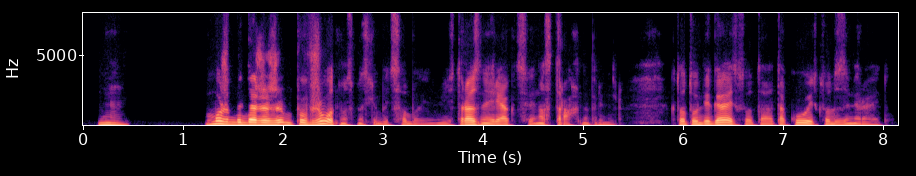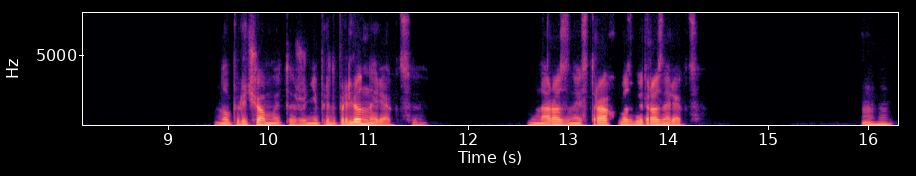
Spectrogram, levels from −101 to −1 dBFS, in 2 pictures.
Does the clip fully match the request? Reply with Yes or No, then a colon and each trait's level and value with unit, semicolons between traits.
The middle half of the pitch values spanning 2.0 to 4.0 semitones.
Yes: average, 3.5 semitones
